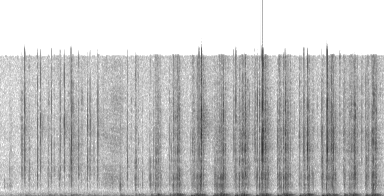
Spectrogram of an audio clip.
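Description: Long blue acrylic nail tips quickly tap and scratch the top of a white solid bar of soap, first held in the hand and then lying flat on a dark surface. Soft patters grow into a fast, fairly steady run of dry, crisp scratches and taps, each with a dull low thump and a bright scraping edge. The strokes get louder after the first second and a half and end abruptly with no ring.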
